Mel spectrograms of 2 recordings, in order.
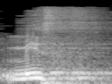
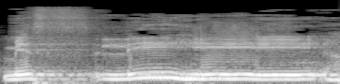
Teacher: سامنے اوپر والے 2 دان نیچے زبان کو ٹچ کرنا ہے تاکہ نرمی سے سا ادا ہو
